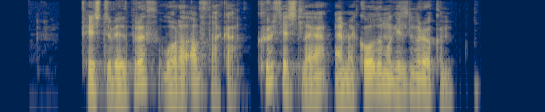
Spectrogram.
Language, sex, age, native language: Icelandic, male, 20-29, Icelandic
